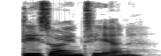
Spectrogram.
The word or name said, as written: desorienterende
